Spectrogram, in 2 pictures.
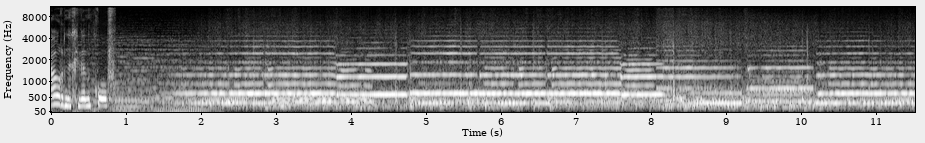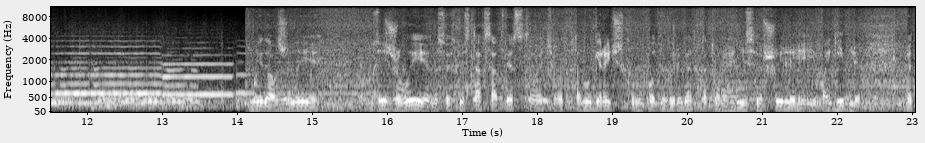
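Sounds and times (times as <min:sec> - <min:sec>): brass band playing slow notes: 0:00.9 - 0:16.2
man talking: 0:14.1 - 0:15.2, 0:15.8 - 0:23.0.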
